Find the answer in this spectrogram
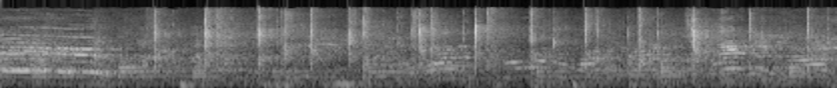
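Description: Dancers' shoes tapping and scuffing irregularly on a wooden dance floor, with voices chattering underneath.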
